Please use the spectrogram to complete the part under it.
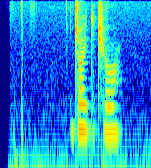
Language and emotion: Russian, neutral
